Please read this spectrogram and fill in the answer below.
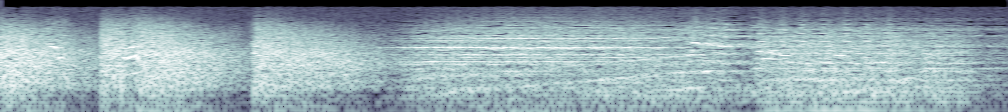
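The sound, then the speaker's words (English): Pistol gunshots in an audio drama set in a crumbling warehouse: a few loud, sharp blasts with long rumbling tails, followed by sustained, dense sound. “As the pistol came up and his finger tightened to fire the first bullet through me”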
